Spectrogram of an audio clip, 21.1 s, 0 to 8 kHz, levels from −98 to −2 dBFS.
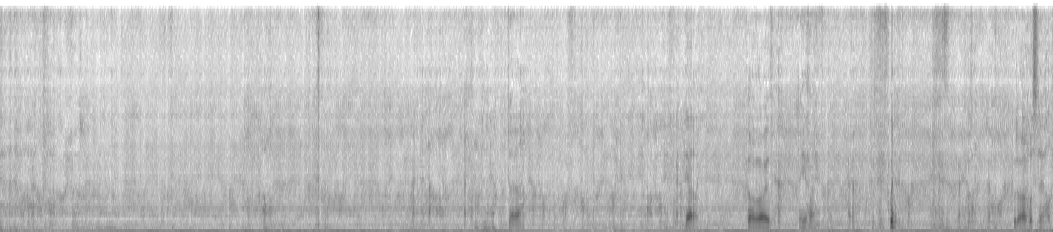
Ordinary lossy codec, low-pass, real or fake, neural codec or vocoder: none; none; fake; codec, 16 kHz, 0.5 kbps, FunCodec, trained on LibriTTS, 25 frames a second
